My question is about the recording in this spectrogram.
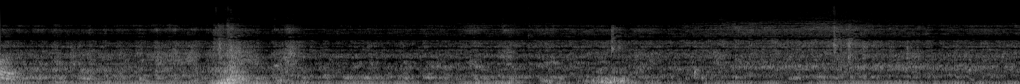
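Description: Ashok Leyland bus diesel engine running steadily, heard from inside the driver's cab. There is a loud rushing burst about two seconds in and a shorter one around six seconds.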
